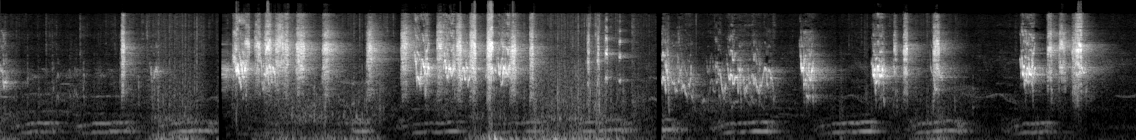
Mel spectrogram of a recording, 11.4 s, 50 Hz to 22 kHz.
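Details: Budgies fighting on October 25, 2023: loud bursts of rough, buzzy chatter in repeated clusters, over steady low rhythmic cooing of doves throughout.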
